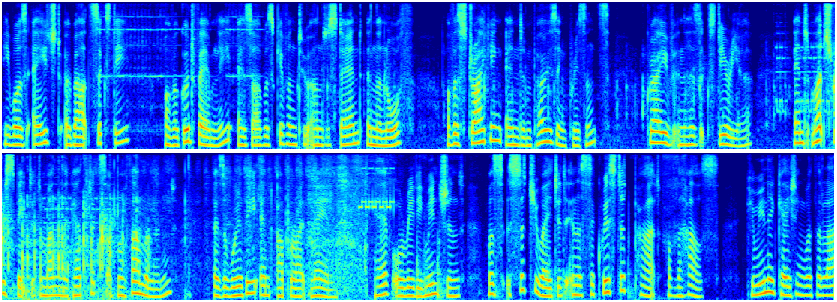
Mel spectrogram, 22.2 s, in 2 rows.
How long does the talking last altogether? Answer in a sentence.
The talking can be heard for 22 seconds in total.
